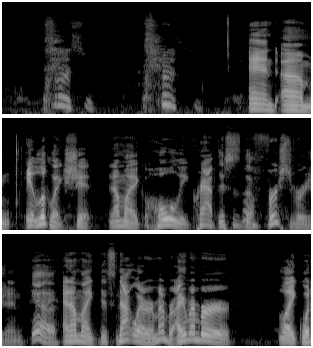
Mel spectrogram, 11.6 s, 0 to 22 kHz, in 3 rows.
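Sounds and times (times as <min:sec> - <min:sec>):
speech: 0:00.5 - 0:11.5
sneezes: 0:00.6 - 0:00.9, 0:01.8 - 0:02.2.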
